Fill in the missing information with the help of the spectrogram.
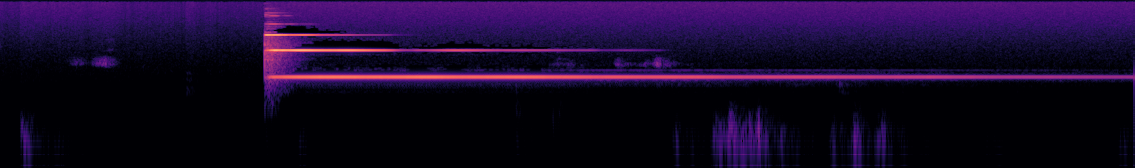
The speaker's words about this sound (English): And I will ring the bell to start our practice.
